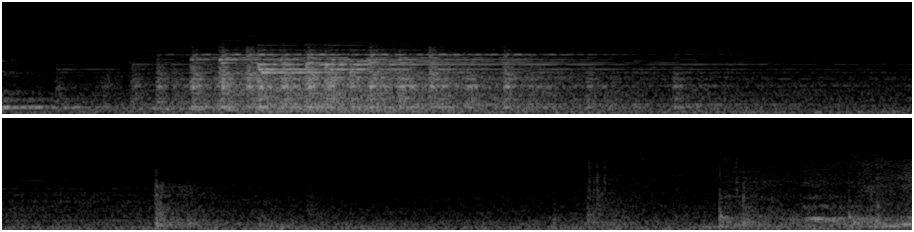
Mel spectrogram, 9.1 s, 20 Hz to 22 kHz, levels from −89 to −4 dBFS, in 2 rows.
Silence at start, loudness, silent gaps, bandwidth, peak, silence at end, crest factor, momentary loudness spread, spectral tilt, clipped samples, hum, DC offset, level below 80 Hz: 0 s; -45 LUFS; none; 15.5 kHz; -28 dBFS; 0 s; 22 dB; 26 LU; -5.5 dB/octave; under 0.1%; none; under 0.1%; -70 dBFS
